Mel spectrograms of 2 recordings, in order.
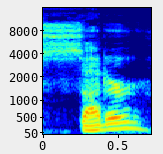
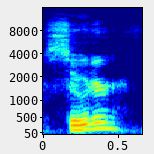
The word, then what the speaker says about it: Sutter: out as a catcher Bruce Sutter Suter I've heard it pronounced either way Claudel Washington Chris Brown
